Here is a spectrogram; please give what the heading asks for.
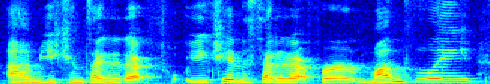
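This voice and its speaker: Female homeschool-parent vlogger, average pitch, casual show-and-tell delivery with plain explanations. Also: normal speed. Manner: informal, explanatory. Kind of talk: casual unboxing show-and-tell, reading printed items aloud.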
